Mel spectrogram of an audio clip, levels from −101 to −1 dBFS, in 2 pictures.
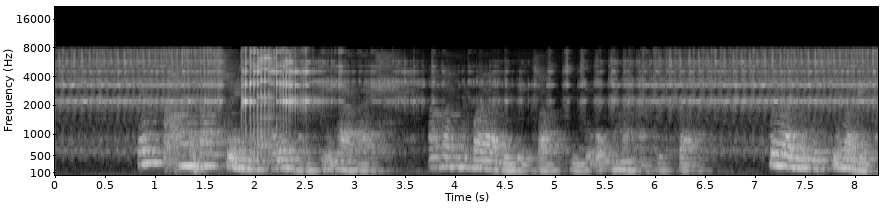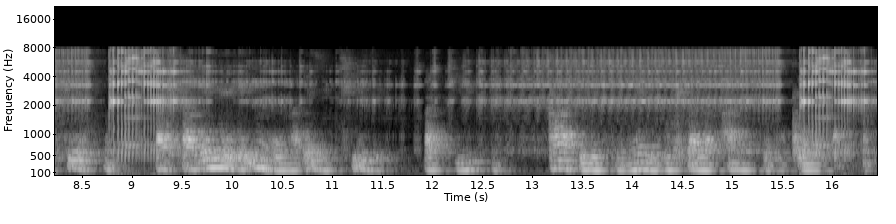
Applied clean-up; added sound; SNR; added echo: none; Coin (dropping); 2 dB; reverberation time 0.6 s.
